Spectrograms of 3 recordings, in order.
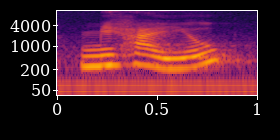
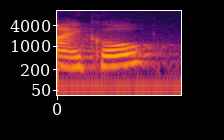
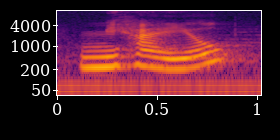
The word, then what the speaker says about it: Mikhail: name is berlioz berlioz his first name is mikhail not michael mikhail mikhail and his father's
